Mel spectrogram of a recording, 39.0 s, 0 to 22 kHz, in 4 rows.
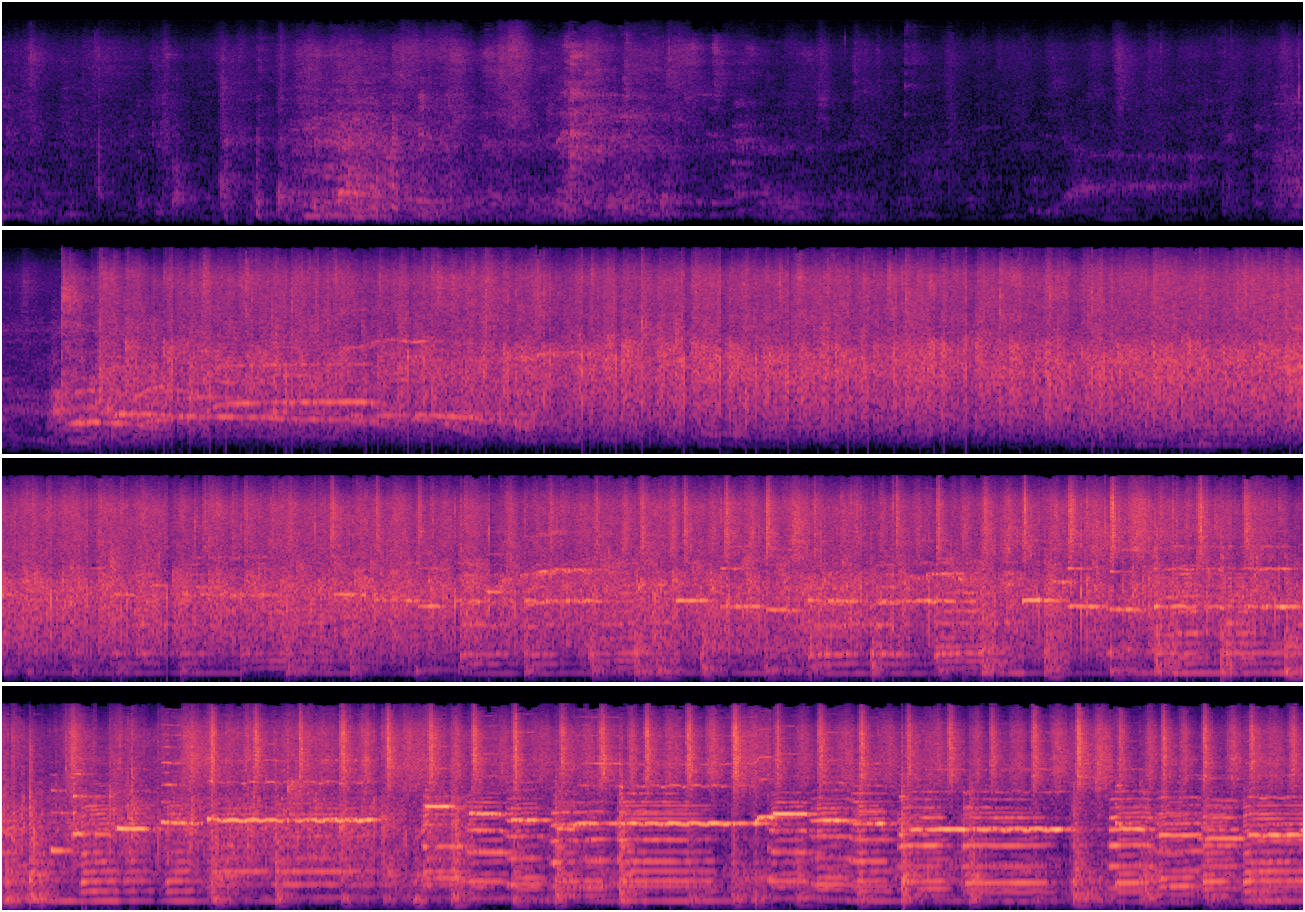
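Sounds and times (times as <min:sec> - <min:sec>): crowd applauding: 0:10.0 - 0:39.0.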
